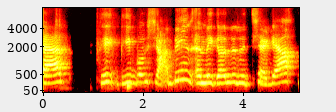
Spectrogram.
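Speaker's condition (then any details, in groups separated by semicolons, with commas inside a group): Cerebral palsy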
